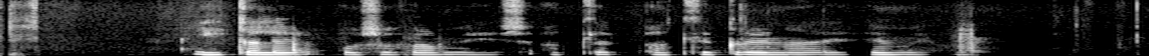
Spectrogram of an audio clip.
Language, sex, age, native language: Icelandic, female, 11, Icelandic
